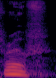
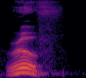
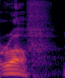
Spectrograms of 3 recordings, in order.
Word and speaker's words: roof: Yeah, it's roof. – Roof. – It's not rough. – No, it's not rough. – We see it. Is it pronounced roof or rough? Why do Americans pronounce the word roof like a dog's bark? No. Only some Americans pronounce the word this way, far fewer than those who use the roof pronunciation. It isn't actually rough. It's closer to the sound in foot, but some people hear it that way.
